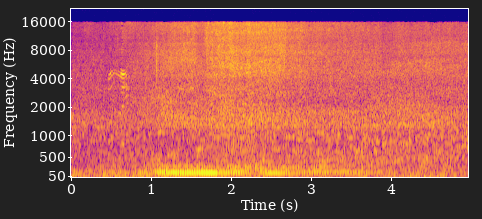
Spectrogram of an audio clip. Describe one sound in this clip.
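A motorcycle engine rumbles past close by.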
